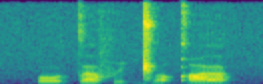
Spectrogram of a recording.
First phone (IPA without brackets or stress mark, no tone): o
